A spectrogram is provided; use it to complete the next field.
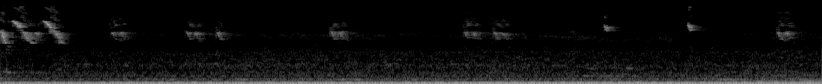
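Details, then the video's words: Tunisian European goldfinch, called shantour, 2020: sparse, short, high chirps and tinkling notes spaced roughly a second apart, separated by pauses, over a constant low hum. "جغل تونسي شنتور"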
